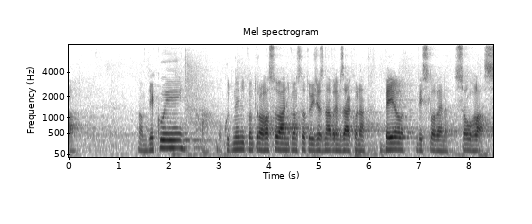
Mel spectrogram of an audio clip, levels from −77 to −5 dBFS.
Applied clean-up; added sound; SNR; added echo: none; none; none; none.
